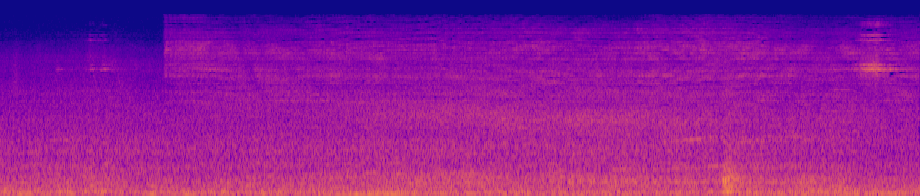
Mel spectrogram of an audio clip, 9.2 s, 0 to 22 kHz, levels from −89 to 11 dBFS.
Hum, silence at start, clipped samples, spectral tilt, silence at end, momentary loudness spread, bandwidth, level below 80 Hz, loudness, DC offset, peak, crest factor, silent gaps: none; 0 s; under 0.1%; -4.5 dB/octave; 0 s; 6 LU; 16 kHz; -34 dBFS; -29 LUFS; under 0.1%; -8 dBFS; 20 dB; none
